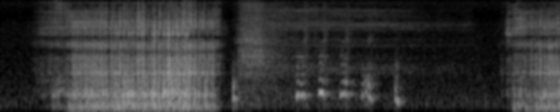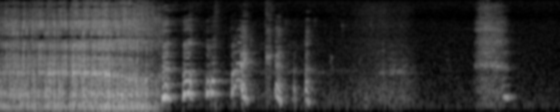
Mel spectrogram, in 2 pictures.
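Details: Loud snoring: two long rattling snores, each followed by a run of short sputtering puffs on the out-breath, then a brief snort.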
